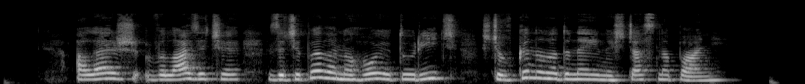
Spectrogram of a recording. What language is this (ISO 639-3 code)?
ukr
